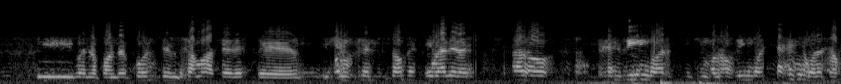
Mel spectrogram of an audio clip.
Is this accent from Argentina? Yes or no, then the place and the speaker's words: yes; Chaco, Argentina; now in Buenos Aires, Argentina; soy del Chaco y... Empecé a trabajar como cajera volantina, cuando vine a Buenos Aires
